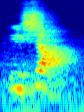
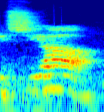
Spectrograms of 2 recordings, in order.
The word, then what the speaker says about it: ईर्ष्या: ईर्षा, ईर्षा का सही उच्चारण होता है ईर्ष्या।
